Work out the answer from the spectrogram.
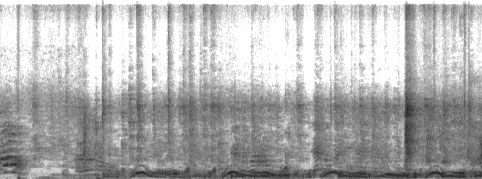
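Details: A pair of domestic Satinette pigeons held indoors at a loft in Kashimpur, Gazipur, Bangladesh, offered for sale and described as healthy; low, soft arching coos repeat steadily over several seconds, with a man talking in the background.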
